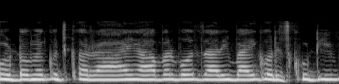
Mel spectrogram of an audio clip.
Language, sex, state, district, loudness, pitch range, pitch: Hindi, female, Delhi, New Delhi, -12 LUFS, 215-225 Hz, 220 Hz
